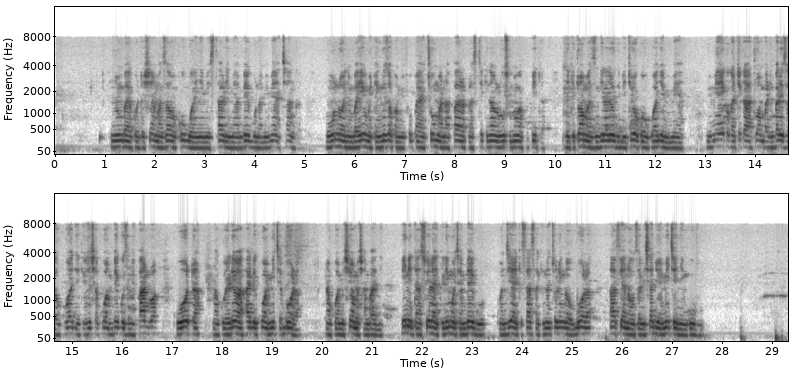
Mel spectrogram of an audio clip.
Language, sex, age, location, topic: Swahili, male, 25-35, Dar es Salaam, agriculture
